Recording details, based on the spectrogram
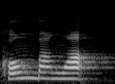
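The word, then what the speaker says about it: こんばんは: 건 위치와 건 위치와 내 끝에 있는 히라가나 하 발음을 제가 방금 와 라고 읽었죠 인삿말을 발음 하실때 할애 와 라고 발음 해주셔야 된다 그래서 저녁 인사도 건방 와 건방 와 라고 발음 해요 나디 행사와 저녁 인사는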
